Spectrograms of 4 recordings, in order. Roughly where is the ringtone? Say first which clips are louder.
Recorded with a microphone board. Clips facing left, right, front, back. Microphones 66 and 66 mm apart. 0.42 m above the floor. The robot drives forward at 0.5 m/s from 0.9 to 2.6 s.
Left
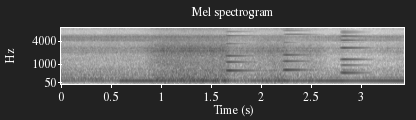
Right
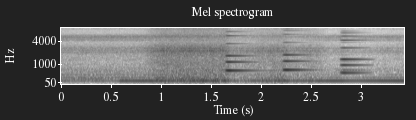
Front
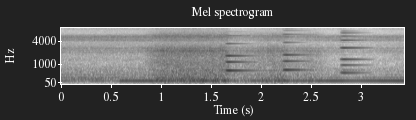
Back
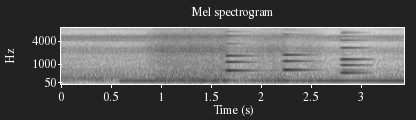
Right 8 dB, back 2 dB; right.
